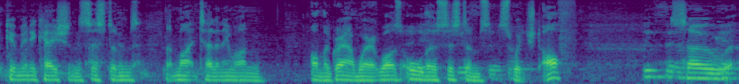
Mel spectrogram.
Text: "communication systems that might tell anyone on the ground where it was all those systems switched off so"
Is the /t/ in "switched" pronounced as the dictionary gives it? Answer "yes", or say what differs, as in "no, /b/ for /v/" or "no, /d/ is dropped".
yes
